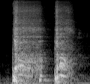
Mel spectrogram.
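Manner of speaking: sharp real cough; a loud, high cough; coughing fit. Real, not acted. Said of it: "sorry, ich muss kurz husten".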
